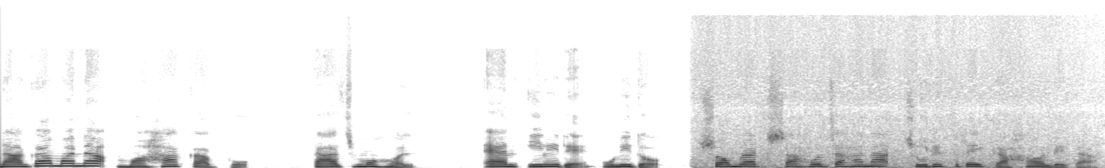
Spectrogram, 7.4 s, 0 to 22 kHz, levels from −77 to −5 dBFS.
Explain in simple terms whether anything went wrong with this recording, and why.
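Three things went wrong in this speech recording.

The first is noise suppressor artifacts, which run through the whole clip. A noise-reduction stage keeps guessing which parts of the sound are steady background hiss and turns those down, moment by moment. The background therefore dips in the pauses and comes back under the voice. A real quiet room would stay evenly quiet. Here the background pumps in step with the talking, especially after the room noise gets louder around 4.5 s.

The second is a skip ahead at about 3.61 s. Roughly a second of speech simply vanishes, and the audio on either side is stitched together with no gap and no filler sound. That is what sets it apart from a dropout or a glitch that gets patched over: you hear no silence and no smeared sound, just an abrupt jump, as if someone nudged a tape forward.

The third follows straight after. A jitter buffer speed-up runs from 3.71 s to 6.52 s. 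The receiver had built up too much waiting audio, so it snipped out many tiny slivers to catch up, about 150 ms in total. The speech plays about 6% faster and sounds slightly rushed, but the pitch stays the same. That unchanged pitch is what tells it apart from a recording simply played too fast, which would also sound higher.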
